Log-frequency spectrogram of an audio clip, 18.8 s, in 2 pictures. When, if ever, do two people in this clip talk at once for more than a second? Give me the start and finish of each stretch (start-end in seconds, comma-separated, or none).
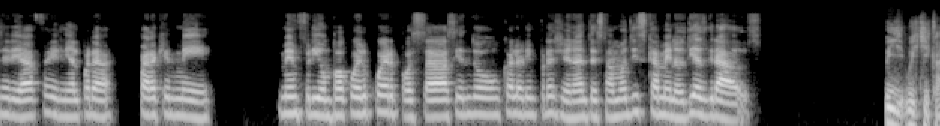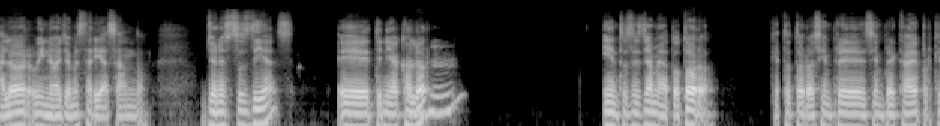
none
